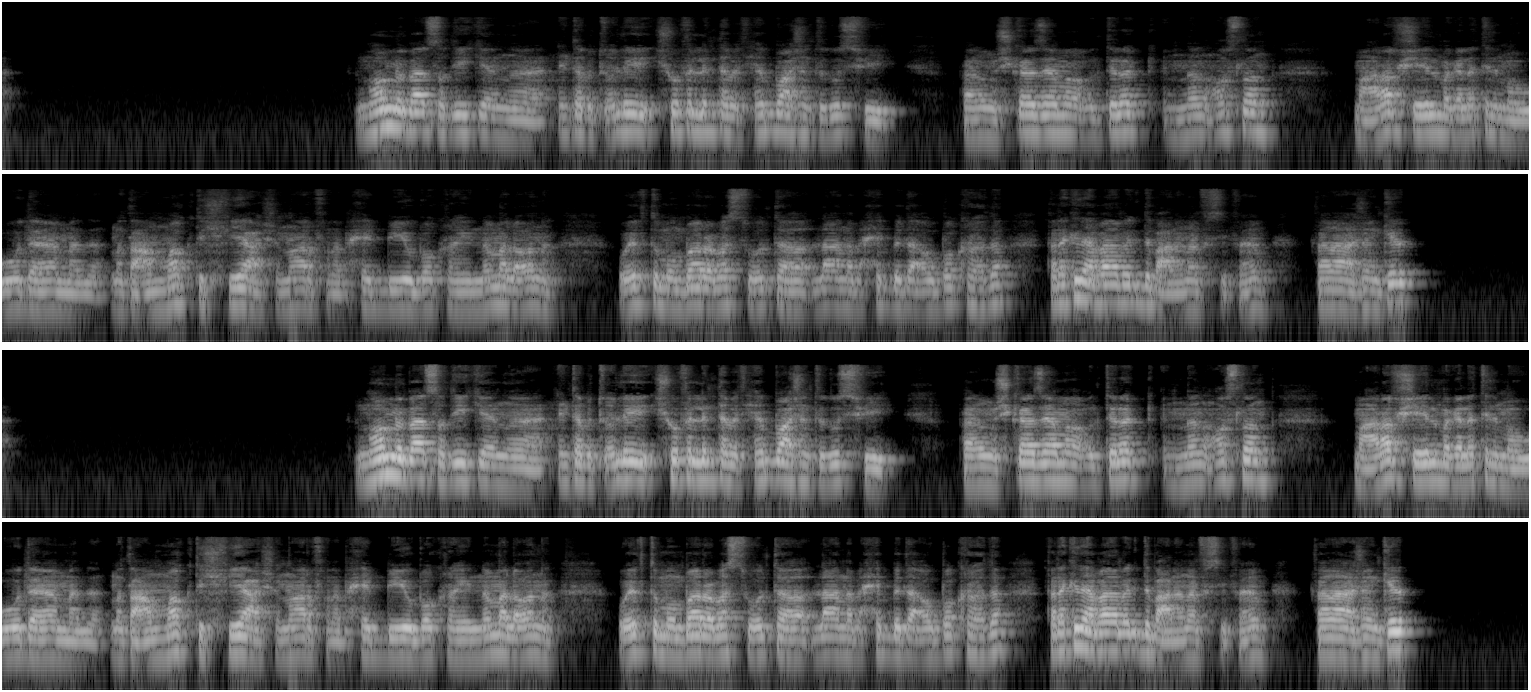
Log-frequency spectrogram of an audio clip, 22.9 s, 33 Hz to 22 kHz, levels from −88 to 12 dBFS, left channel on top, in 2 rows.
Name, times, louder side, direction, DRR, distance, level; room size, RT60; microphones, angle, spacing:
voice 1, 2.7-6.7 7.2-9.8 10.2-20.9 21.3-22.0, right 4 dB, 55° right, 0.4 m, -23 dB
3.3 x 2.9 x 2.6 m
head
